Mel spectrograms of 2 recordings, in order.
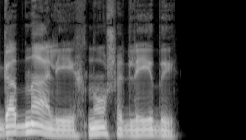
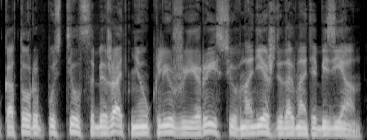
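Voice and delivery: ordinary delivery, nothing marked

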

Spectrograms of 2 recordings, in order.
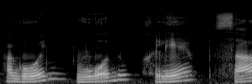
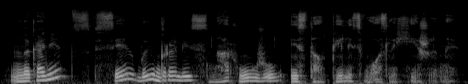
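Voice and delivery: usual speaking voice

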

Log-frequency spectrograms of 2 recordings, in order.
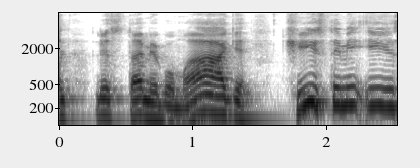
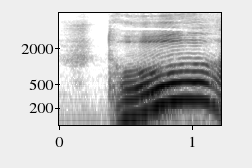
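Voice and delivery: sudden loud startled witch; taken aback; 5 semitones higher, 9 dB louder than usual. A narrator's reading. Witch stunned by the owl's words, surprised. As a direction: caught completely off guard. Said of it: "опешила Аскольда".

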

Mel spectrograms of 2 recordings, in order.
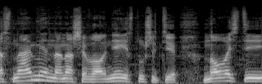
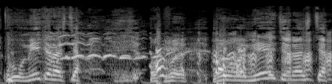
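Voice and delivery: laughing; 14 semitones higher, 4 dB louder than usual. Real, not acted. Host cracks up mid question.

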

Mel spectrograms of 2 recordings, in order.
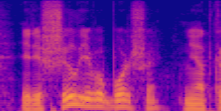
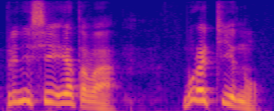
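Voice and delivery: high, loud call across the room; the dentist calling out in disgust; cry out; 10 semitones higher, 4 dB louder than usual. A narrator's reading. Dentist shouts to nurse for another toy. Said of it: "крикнула врачиха".

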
